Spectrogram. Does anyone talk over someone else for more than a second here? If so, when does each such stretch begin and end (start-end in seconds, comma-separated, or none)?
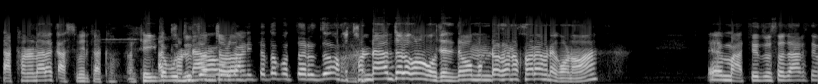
1.6-3.2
